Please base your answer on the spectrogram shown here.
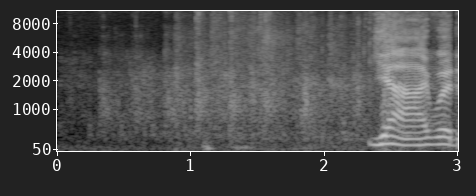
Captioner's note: applause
